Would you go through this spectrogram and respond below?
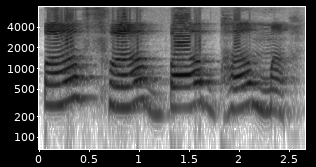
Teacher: जब हम इन प वर्ग के वर्णों का उच्चारण करते हैं तो हमारे होठ आपस में स्पर्श करते हैं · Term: ओष वर्ग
